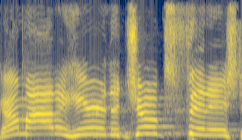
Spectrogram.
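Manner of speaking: high-pitched acted proclamation; defiant exit. Seal quitting the joke on the worker, defiant. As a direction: declare it way up high, drawing out the end.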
